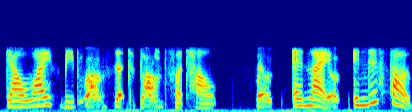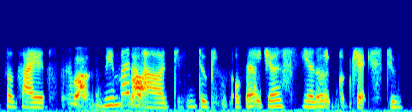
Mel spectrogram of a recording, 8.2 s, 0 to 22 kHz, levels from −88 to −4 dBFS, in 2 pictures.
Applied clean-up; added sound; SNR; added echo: neural diffusion model UNIVERSE++.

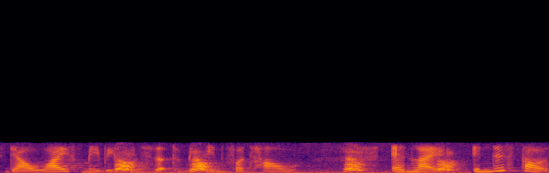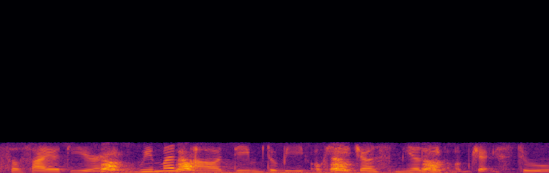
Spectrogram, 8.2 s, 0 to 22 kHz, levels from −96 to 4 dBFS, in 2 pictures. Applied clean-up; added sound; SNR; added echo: none; Bark; -3 dB; none.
